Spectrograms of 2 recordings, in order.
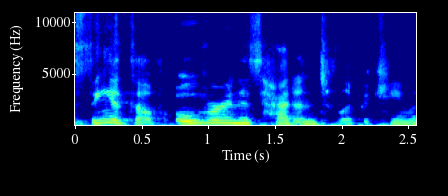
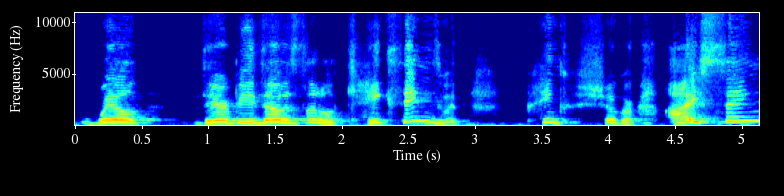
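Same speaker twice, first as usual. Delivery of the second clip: higher, louder hopeful bear voice; hopeful Pooh; 5 semitones higher, 5 dB louder than usual. Acted. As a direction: ask eagerly about cakes. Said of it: "he said".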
